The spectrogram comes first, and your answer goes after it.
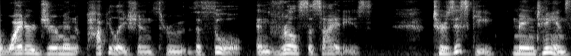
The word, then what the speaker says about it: Thule: the Thule, that's how you say it, the Thule, and Vril, and the Black Sun.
